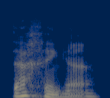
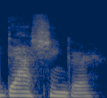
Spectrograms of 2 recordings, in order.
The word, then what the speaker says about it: Dahinger: How would you pronounce your name? Well, you know, it is Dahinger. And Yes. uh people here say Dashinger.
